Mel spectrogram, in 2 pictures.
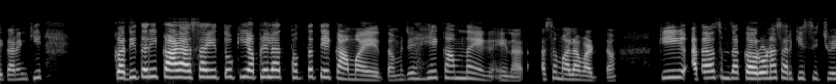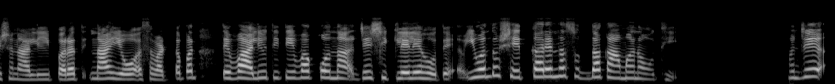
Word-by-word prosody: आहे. -, -, -10 dB
कारण 235 Hz, +2 st, -7 dB
की 310 Hz, -, -8 dB, 0.8 s
कधीतरी 335 Hz, +4 st, +3 dB
काळ 335 Hz, -1 st, +11 dB
असा 340 Hz, +2 st, +2 dB
येतो 340 Hz, +1 st, -2 dB
की 345 Hz, 0 st, -3 dB
आपल्याला 340 Hz, +1 st, +3 dB
फक्त 315 Hz, +2 st, -4 dB
ते 330 Hz, -, +4 dB
कामा 235 Hz, -5 st, +2 dB
येतं 200 Hz, -1 st, -2 dB
म्हणजे 230 Hz, +6 st, -11 dB
हे 280 Hz, +4 st, -6 dB
काम 295 Hz, -2 st, -2 dB
नाही 270 Hz, -5 st, -1 dB
येणार, 200 Hz, -, -8 dB, 0.2 s
असं 285 Hz, +4 st, -9 dB
मला 235 Hz, -2 st, 0 dB
वाटतं. 195 Hz, -2 st, -3 dB, 0.5 s
की 320 Hz, +2 st, +3 dB
आता 295 Hz, +5 st, +4 dB
समजा 290 Hz, -2 st, -3 dB
कोरोनासारखी 280 Hz, 0 st, +2 dB
सिच्युएशन 260 Hz, -1 st, -10 dB
आली, 225 Hz, +1 st, -4 dB
परत 245 Hz, +1 st, 0 dB
ना 270 Hz, 0 st, +3 dB
येवो 245 Hz, -3 st, -1 dB
असं 235 Hz, +1 st, -9 dB
वाटतं. 220 Hz, +4 st, -5 dB
पण 310 Hz, -, -2 dB, 0.3 s
तेव्हा 290 Hz, 0 st, +4 dB
आली 275 Hz, +2 st, +4 dB
होती 310 Hz, -1 st, -9 dB
तेव्हा 310 Hz, +1 st, -1 dB
कोणा 295 Hz, -3 st, -1 dB
जे 300 Hz, +1 st, -4 dB
शिकलेले 285 Hz, -1 st, 0 dB
होते 255 Hz, -2 st, -6 dB
इव्हन 345 Hz, +5 st, 0 dB
दो 415 Hz, -, -7 dB
शेतकऱ्यांना 360 Hz, +2 st, 0 dB
सुद्धा 340 Hz, -3 st, -2 dB
कामं 290 Hz, -2 st, 0 dB
नव्हती. 240 Hz, +1 st, -14 dB, 1.1 s
म्हणजे 305 Hz, +4 st, -1 dB
अ 350 Hz, -, -1 dB
290 Hz, 175 wpm, -22 LUFS, 255-320 Hz, 1.1 s, काळ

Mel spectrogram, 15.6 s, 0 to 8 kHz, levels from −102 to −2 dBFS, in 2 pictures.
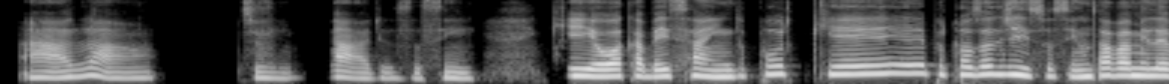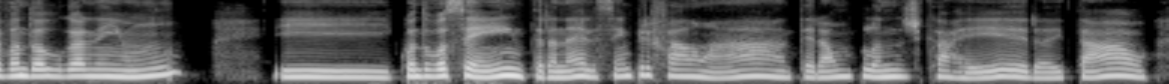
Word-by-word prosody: Ah, 170 Hz, 0 st, -2 dB
já. 160 Hz, -7 st, -5 dB, 0.6 s
Tive 155 Hz, -2 st, -10 dB, 0.2 s
vários, 150 Hz, -4 st, -5 dB
assim, 145 Hz, +1 st, -7 dB, 0.5 s
que 210 Hz, -1 st, +2 dB
eu 195 Hz, 0 st, +7 dB
acabei 200 Hz, -1 st, +3 dB
saindo 195 Hz, -1 st, 0 dB
porque 260 Hz, +3 st, +1 dB
por 250 Hz, -, -3 dB
causa 245 Hz, +1 st, +2 dB
disso, 230 Hz, -4 st, +2 dB
assim, 190 Hz, -1 st, -4 dB
não 190 Hz, -, +3 dB
estava 215 Hz, +1 st, +3 dB
me 215 Hz, 0 st, +6 dB
levando 205 Hz, 0 st, +3 dB
a 200 Hz, -, +4 dB
lugar 200 Hz, 0 st, 0 dB
nenhum. 200 Hz, +7 st, +1 dB, 0.7 s
E 175 Hz, -2 st, -1 dB
quando 195 Hz, 0 st, +1 dB
você 205 Hz, +1 st, +3 dB
entra, 180 Hz, -1 st, +2 dB
né, 175 Hz, +4 st, 0 dB
eles 185 Hz, -3 st, -2 dB
sempre 210 Hz, +2 st, -3 dB
falam: 195 Hz, -4 st, -3 dB
"Ah, 185 Hz, +4 st, -3 dB
terá 170 Hz, -1 st, -4 dB
um 190 Hz, +1 st, -2 dB
plano 190 Hz, -1 st, -1 dB
de 185 Hz, -, -8 dB
carreira 165 Hz, -1 st, -4 dB
e 160 Hz, -, -6 dB
tal". 180 Hz, +2 st, -2 dB
195 Hz, 140 wpm, -23 LUFS, 175-210 Hz, 0.7 s, eu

